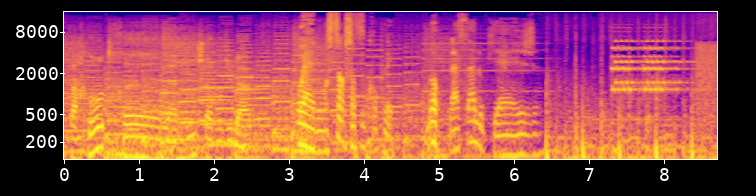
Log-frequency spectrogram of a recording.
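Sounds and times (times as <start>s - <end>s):
speech: 0.1s - 6.4s
telephone ringtone: 7.3s - 8.6s.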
